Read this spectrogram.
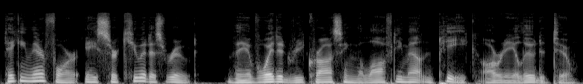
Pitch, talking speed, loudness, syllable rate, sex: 105 Hz, 155 wpm, -20 LUFS, 5.9 syllables/s, male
